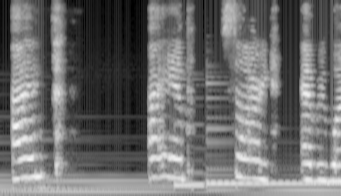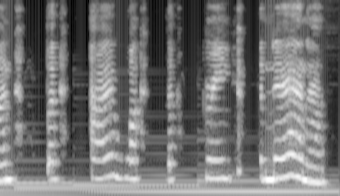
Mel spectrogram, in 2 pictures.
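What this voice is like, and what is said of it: Hiccupy voice. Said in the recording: “in a hiccupy voice”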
